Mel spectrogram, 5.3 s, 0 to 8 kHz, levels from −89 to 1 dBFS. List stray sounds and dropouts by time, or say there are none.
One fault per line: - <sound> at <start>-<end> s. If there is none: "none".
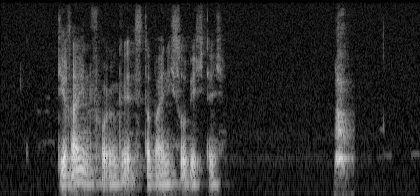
- bark at 4.2-4.4 s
